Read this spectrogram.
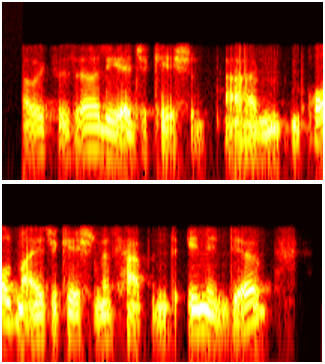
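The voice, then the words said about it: British-sounding English accent. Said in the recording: “you have a British accent.”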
